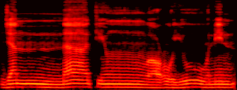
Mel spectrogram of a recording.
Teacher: تنوین کے بعد واو ہے تو ادغام ہوگا غنے کے ساتھ، یعنی آواز کو ناک میں رکھیں گے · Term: ادغام غنے کے ساتھ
